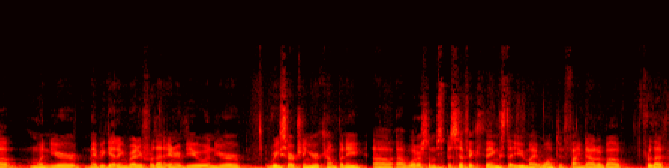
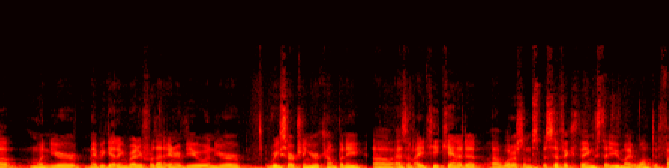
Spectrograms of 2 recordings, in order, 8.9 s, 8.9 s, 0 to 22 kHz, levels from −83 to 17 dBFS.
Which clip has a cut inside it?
first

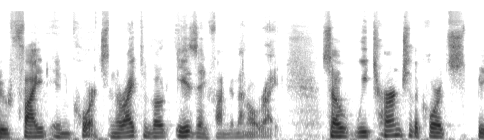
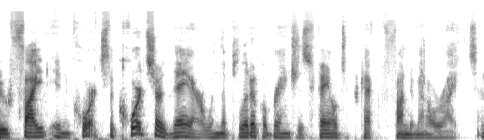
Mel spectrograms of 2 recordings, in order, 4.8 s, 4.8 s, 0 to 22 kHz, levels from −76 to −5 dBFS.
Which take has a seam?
first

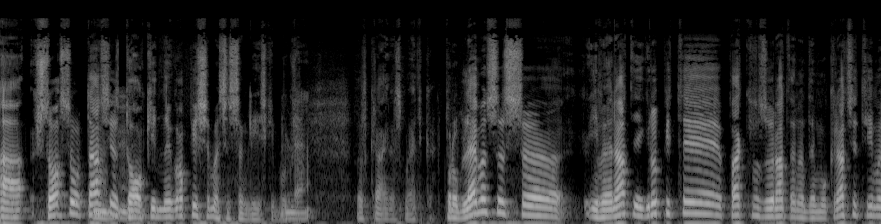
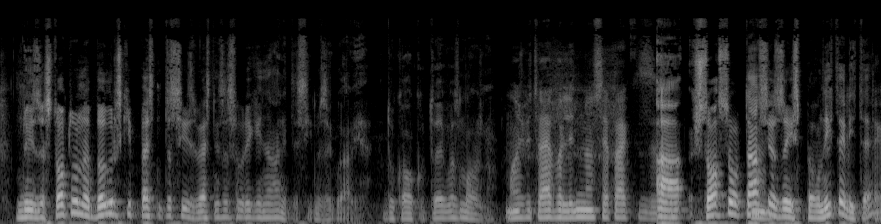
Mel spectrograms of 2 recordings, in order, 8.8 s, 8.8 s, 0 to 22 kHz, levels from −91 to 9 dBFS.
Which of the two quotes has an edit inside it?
first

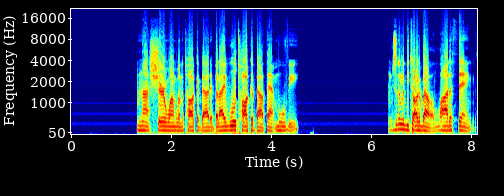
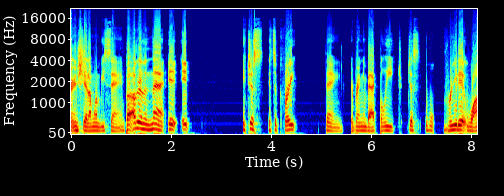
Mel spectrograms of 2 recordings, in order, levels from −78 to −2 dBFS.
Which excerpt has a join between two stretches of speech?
second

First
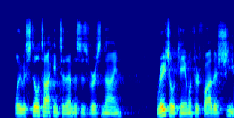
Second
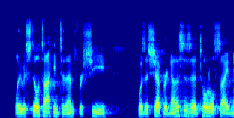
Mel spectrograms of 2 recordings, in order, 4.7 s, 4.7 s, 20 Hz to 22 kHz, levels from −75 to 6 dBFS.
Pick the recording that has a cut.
second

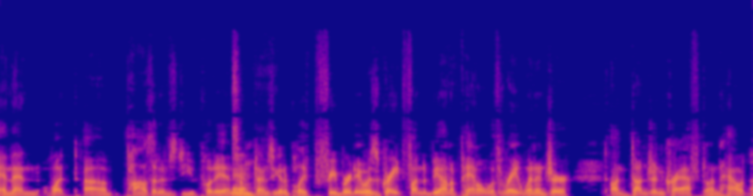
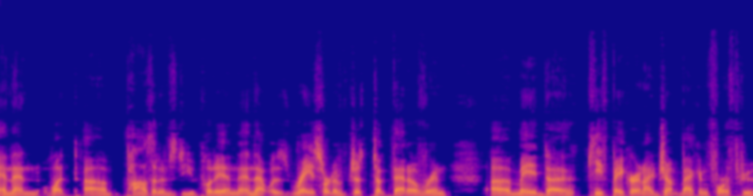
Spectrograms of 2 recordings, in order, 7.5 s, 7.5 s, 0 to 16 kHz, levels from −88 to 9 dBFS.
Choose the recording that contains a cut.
first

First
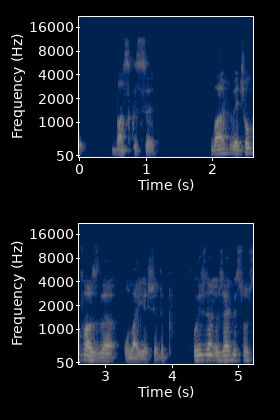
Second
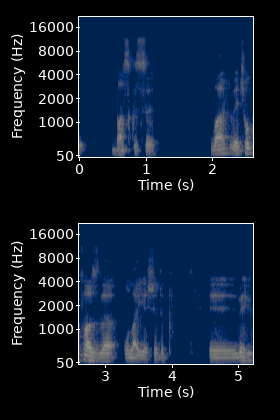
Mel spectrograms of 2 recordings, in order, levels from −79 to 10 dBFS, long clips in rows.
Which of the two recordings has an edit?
first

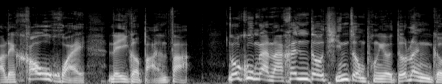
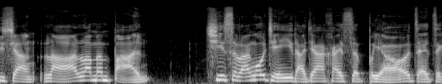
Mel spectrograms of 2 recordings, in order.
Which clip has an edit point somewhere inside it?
second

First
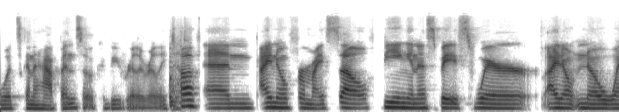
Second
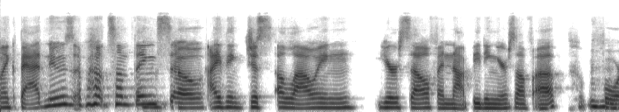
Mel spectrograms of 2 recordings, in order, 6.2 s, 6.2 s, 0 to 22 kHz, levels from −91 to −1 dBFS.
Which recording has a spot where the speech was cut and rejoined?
first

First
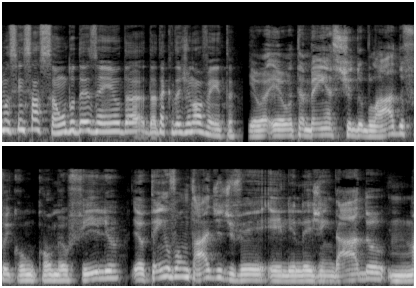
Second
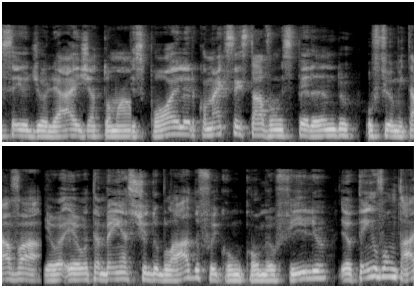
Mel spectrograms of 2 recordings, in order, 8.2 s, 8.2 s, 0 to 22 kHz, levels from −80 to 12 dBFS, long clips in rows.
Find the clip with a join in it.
second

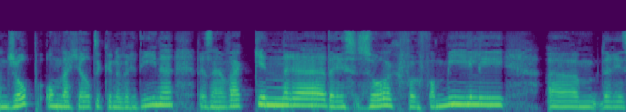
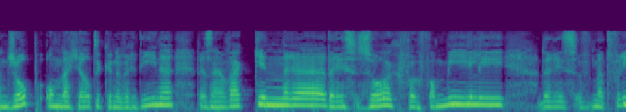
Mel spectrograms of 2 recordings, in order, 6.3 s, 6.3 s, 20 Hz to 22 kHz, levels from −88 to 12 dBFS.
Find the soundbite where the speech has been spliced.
second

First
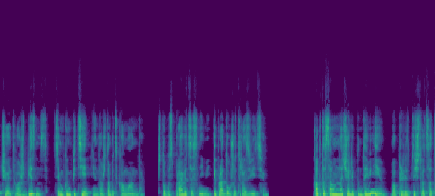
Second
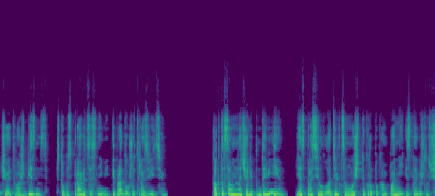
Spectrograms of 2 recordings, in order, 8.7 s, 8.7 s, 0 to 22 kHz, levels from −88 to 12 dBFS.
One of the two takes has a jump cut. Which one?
second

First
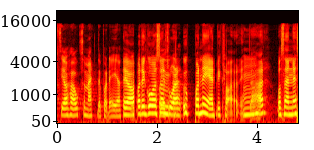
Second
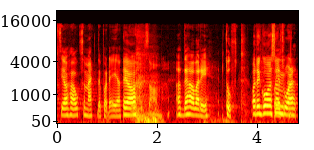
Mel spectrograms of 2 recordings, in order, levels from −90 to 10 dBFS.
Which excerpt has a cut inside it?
first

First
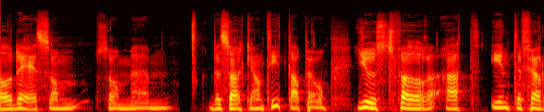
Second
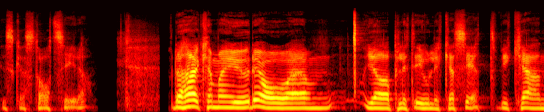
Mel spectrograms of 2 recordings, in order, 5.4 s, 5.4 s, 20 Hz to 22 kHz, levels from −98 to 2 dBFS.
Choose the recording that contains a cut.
second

